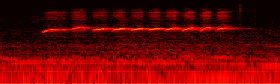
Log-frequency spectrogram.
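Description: A greater green leafbird sings a fast run of about a dozen sharp, chattering whistled notes at a steady high pitch over roughly two seconds, with a faint low hum behind.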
